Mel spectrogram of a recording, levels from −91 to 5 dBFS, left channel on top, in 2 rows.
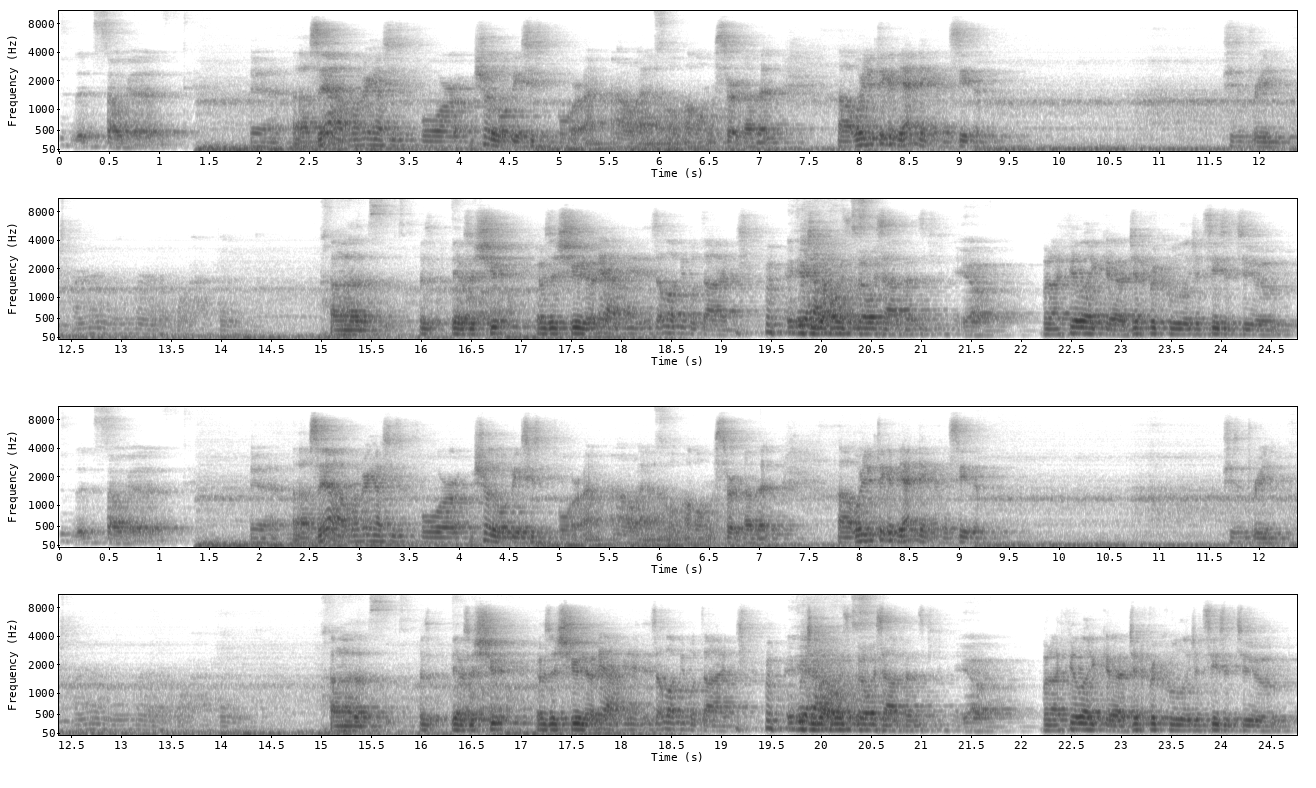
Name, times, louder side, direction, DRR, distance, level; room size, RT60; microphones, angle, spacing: voice 1, 0.1-1.0 5.5-6.6 12.5-14.3 15.0-15.4 16.3-16.9 19.6-20.4 21.3-21.7, equal, 25° left, -5 dB, 2.8 m, -33 dB
sound 1, 1.3-18.5, equal, 85° right, 1.7 m, -40 dB
voice 2, 1.9-5.4 5.8-9.3 11.6-12.2 15.1-15.4 16.0-19.5 19.9-21.0 22.2-24.6, right 1 dB, 25° right, 0 dB, 0.9 m, -28 dB
11.5 x 8.2 x 4.0 m, 1.2 s
head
